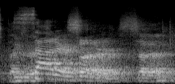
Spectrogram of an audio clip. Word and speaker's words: Sutter: Sutter. No problem. I make the mistake often, trust me. I mispronounced Linda's name yesterday as well, so it does happen.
